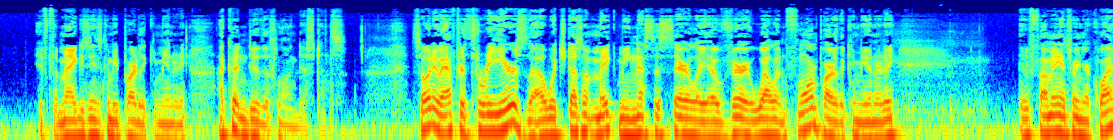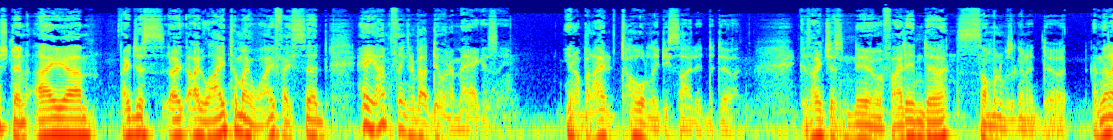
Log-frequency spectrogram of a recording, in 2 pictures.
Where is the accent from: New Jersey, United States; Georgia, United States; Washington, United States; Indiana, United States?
Indiana, United States; I'm from Indiana, and I grew up in the Midwest, and I love the Midwest.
